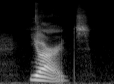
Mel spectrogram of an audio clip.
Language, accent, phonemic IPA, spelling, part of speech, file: English, US, /jɑɹdz/, yards, noun / verb, En-us-yards.ogg
- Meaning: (noun) 1. plural of yard 2. The totality of the sailing rig; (verb) third-person singular simple present indicative of yard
